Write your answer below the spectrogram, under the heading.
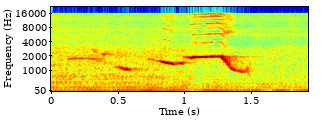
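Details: Close, loud whistle of a big-bodied Black-naped oriole from Sumbawa: gliding notes slipping lower, then a bright sustained tone breaking into a quick falling slur, with a steady low hum beneath.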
